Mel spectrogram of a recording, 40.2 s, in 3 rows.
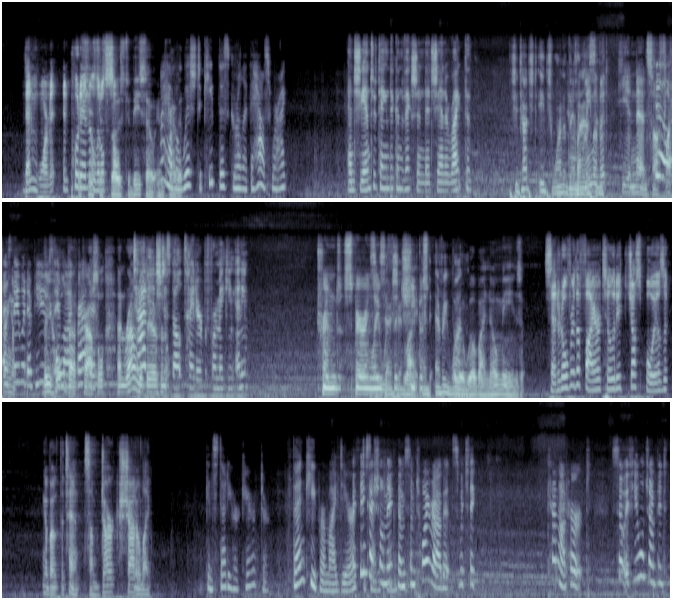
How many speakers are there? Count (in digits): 10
